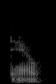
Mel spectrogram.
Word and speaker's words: Dale: deliver from now because we meet Dal and we all love Dal he's like dale dale I'm very good at saying things like how the Americans say um but yeah otherwise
